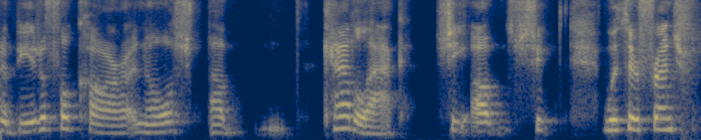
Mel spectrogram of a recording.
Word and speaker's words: Cadillac: So she had a beautiful car, an old Cadillac. She she with her French pronunciation, she thought it was Cadillia.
